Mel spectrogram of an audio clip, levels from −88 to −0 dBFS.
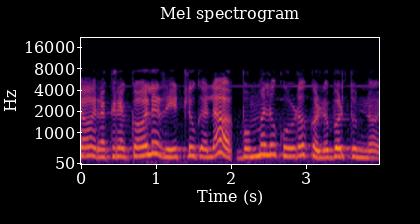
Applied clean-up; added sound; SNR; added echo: none; none; none; none.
